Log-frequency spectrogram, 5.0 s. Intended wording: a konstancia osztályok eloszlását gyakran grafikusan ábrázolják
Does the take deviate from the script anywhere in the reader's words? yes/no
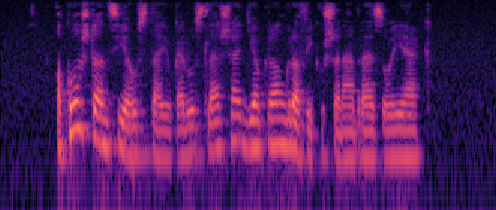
no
